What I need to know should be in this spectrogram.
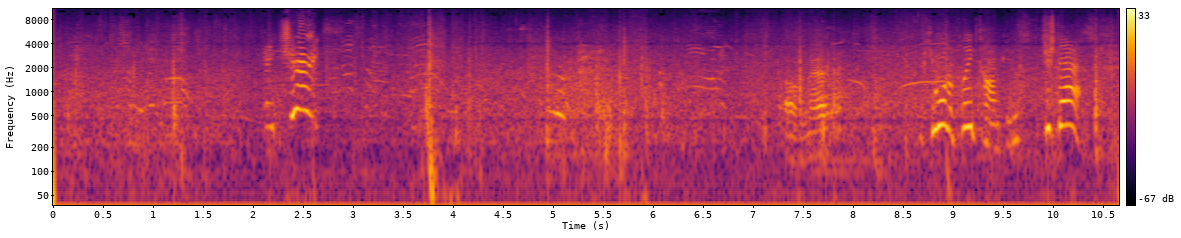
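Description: Teenage boys shout and call out to each other outdoors.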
